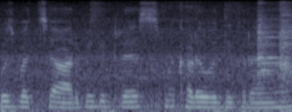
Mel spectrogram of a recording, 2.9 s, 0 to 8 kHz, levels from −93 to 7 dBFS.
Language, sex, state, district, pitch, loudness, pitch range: Hindi, male, Bihar, East Champaran, 140 Hz, -34 LUFS, 130-150 Hz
